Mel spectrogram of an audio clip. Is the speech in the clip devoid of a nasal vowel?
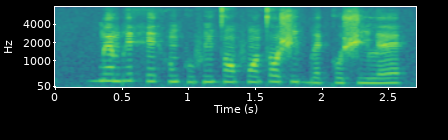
no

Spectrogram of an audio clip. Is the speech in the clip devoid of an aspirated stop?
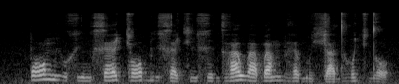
yes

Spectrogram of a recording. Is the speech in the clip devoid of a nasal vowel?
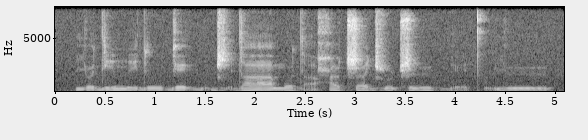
yes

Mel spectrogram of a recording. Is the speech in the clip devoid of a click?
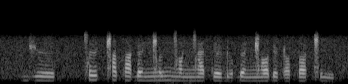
no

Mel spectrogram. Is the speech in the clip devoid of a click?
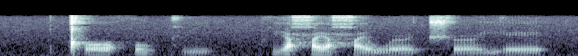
no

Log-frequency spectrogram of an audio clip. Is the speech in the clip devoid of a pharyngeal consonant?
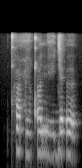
no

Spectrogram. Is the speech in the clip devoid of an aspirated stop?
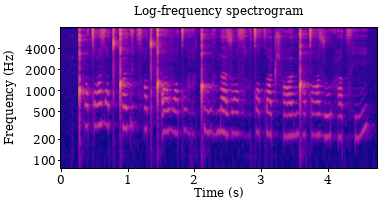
no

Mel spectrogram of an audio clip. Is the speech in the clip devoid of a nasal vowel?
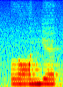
yes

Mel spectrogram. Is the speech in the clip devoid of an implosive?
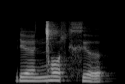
yes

